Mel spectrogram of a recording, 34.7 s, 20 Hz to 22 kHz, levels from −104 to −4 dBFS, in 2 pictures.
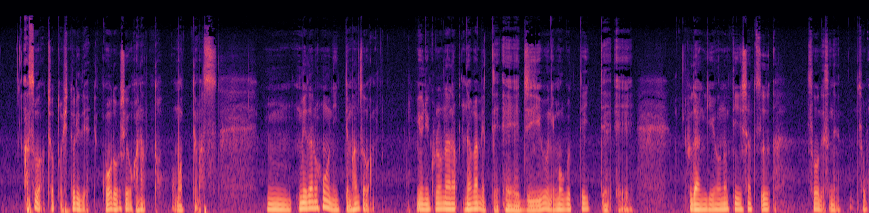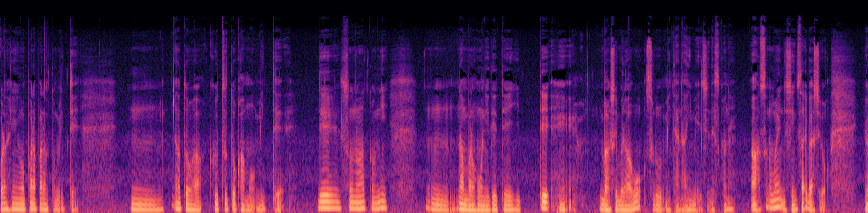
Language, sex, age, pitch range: Japanese, male, 40-59, 85-105 Hz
